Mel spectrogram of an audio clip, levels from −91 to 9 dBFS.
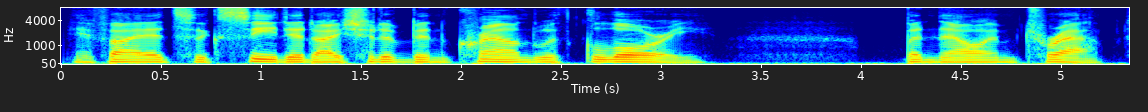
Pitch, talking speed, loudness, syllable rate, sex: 115 Hz, 170 wpm, -17 LUFS, 4.7 syllables/s, male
